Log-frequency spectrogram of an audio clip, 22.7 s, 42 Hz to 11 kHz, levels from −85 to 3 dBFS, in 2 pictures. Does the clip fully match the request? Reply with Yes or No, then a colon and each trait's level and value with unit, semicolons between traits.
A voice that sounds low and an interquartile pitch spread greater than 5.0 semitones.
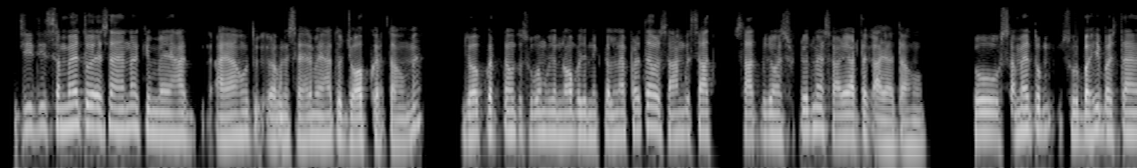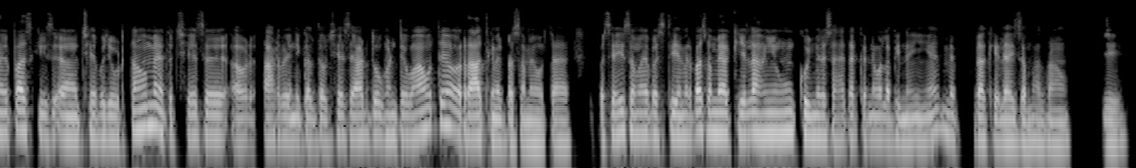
No: low, 125 Hz; average, 3.1 semitones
